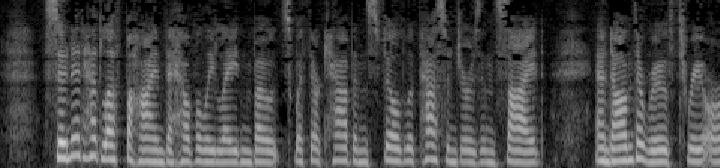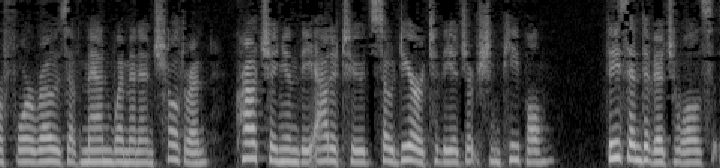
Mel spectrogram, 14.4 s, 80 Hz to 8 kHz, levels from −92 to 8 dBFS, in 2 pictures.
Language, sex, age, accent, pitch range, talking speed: English, female, 50-69, American, 195-225 Hz, 170 wpm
